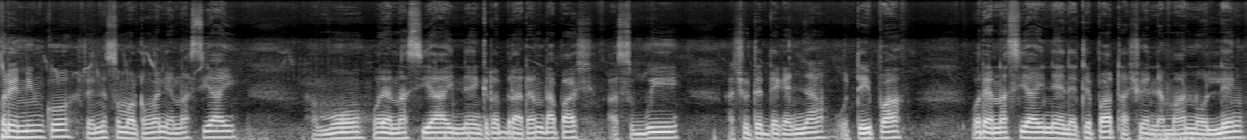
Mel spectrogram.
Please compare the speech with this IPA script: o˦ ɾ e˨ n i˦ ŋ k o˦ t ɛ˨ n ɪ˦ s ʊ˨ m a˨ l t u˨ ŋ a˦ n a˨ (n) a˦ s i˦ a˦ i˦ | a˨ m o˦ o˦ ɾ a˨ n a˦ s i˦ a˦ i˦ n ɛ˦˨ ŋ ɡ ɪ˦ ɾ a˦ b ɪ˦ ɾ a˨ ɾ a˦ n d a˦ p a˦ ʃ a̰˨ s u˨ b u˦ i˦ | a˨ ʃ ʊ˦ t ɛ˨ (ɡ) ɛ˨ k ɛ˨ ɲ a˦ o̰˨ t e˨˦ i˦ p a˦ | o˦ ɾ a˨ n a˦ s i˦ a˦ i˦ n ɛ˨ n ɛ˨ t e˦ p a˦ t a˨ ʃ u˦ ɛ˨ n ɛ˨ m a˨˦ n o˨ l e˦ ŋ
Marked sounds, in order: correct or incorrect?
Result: correct, incorrect: d

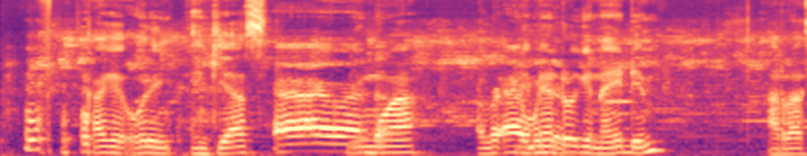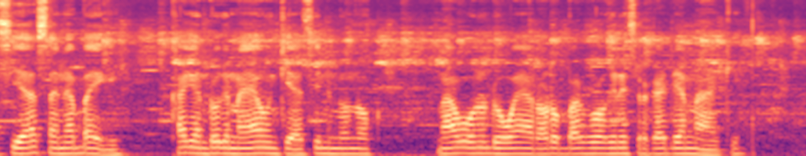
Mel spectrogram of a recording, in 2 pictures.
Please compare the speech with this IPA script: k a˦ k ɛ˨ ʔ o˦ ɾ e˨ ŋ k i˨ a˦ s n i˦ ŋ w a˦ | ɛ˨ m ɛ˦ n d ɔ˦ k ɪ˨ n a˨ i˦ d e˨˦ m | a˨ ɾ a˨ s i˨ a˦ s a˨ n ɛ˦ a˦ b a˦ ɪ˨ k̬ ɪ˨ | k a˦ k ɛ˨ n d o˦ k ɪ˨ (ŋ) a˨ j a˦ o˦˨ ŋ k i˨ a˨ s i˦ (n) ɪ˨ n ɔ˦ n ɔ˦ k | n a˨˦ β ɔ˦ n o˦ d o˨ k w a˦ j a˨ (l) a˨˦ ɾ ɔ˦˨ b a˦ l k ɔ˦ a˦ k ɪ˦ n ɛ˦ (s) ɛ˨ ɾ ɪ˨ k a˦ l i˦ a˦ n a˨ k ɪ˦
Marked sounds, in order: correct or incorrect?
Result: incorrect: n, correct, incorrect: ɾ, correct

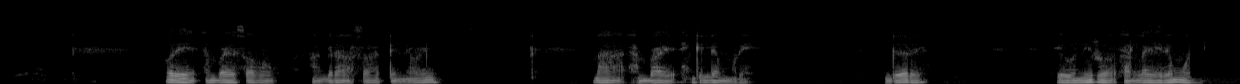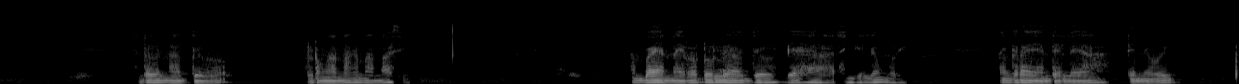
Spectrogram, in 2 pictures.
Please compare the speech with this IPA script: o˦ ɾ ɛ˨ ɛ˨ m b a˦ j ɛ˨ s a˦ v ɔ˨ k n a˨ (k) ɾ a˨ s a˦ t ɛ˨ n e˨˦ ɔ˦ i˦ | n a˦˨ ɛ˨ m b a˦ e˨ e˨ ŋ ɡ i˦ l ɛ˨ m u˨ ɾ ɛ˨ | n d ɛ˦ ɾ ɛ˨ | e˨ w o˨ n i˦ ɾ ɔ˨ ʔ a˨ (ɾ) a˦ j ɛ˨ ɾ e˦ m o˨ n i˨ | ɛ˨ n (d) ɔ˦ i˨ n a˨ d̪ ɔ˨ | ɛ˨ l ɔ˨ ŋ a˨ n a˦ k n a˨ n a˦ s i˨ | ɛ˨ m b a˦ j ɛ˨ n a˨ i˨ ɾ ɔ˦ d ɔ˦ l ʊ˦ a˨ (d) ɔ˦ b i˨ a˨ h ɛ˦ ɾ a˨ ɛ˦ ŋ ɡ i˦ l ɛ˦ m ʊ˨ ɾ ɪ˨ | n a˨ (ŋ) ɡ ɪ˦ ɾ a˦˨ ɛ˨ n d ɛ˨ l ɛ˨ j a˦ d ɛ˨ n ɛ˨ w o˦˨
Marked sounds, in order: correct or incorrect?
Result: incorrect: ɡ, incorrect: l, correct, correct, correct

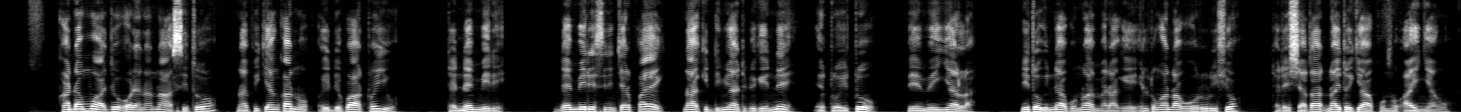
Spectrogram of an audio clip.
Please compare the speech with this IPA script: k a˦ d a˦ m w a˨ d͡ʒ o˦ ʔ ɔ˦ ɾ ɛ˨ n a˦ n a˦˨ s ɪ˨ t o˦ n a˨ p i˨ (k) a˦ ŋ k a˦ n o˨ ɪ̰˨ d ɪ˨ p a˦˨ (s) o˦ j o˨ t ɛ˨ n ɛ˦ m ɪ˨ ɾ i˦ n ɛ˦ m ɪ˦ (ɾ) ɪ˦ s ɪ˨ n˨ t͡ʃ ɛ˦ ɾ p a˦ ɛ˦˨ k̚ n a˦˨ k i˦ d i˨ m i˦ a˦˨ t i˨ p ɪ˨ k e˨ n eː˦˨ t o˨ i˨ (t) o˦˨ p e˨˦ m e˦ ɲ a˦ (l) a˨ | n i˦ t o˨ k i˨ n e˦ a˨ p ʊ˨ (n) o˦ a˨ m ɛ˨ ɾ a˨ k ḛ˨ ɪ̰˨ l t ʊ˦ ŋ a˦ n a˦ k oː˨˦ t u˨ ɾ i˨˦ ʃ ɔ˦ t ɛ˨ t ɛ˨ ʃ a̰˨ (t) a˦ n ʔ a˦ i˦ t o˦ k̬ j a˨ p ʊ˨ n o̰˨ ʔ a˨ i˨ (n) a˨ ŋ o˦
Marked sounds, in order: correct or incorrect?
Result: correct, incorrect: t, correct, correct, correct, correct, correct, incorrect: ɲ

